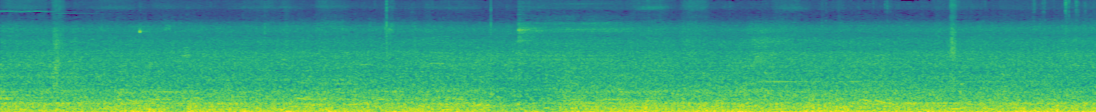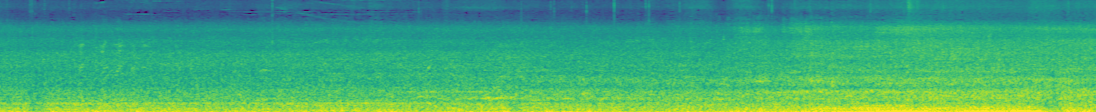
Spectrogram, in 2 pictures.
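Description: Traffic hums along a nearby city street outdoors.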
